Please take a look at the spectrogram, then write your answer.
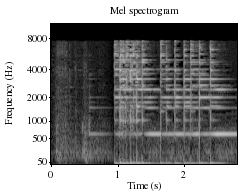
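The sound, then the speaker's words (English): A bright metallic bell rings repeatedly in quick, uneven strikes, its sustained tone ringing steadily beneath a burst of clanging, preceded by a softer rustling lead-in. “Where's the bell?”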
